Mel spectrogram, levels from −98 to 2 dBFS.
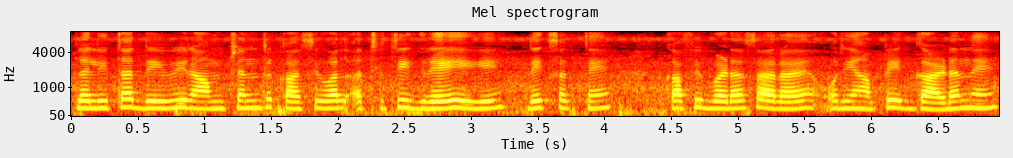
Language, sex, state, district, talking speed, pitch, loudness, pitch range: Hindi, male, Rajasthan, Jaipur, 180 wpm, 220 Hz, -18 LUFS, 210-230 Hz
